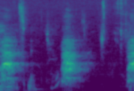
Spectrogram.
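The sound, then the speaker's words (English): Dogs, one of them named Humphrey, bark in a few sharp, irregular bursts spaced about a second apart, moderately loud, with no talking over them. “Oh my God, the dogs.”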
